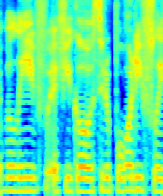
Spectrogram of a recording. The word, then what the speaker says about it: Bodhifully: So the website is, and I have to make sure I say it correctly, Bodifully. No, I didn't get it right. No, you got it right. Okay, Bodifully.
